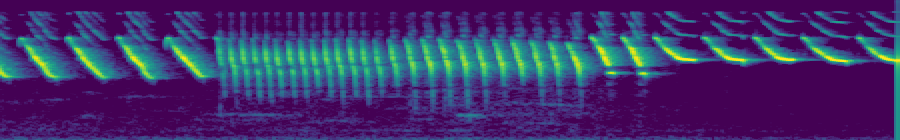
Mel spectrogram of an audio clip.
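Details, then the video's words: Training song of a Belgian canary: steeply falling swept notes, a fast dense rolling trill in the middle, then more falling swept notes repeated about four times a second. "Listen to this and your belgian canary will sing a lot !! Canary's training song"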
